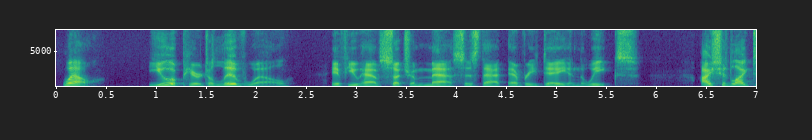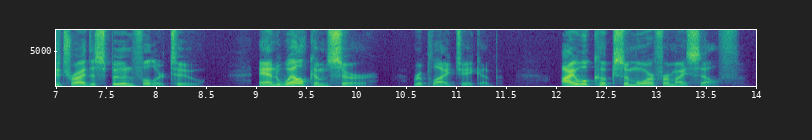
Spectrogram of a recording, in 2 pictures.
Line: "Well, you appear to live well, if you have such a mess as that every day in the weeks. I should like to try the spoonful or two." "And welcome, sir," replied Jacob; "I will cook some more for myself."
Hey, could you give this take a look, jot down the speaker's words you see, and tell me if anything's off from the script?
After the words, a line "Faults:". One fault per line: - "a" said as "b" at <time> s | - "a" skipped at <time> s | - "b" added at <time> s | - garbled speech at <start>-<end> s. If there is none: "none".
"Well, you appear to live well, if you have such a mess as that every day in the weeks. I should like to try the spoonful or two." "And welcome, sir," replied Jacob; "I will cook some more for myself."
Faults:
none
